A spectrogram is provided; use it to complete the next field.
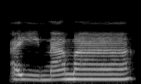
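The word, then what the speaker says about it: أَيْنَمَا: Cara membacanya huruf lin ya. I. Heeh. Jadi tidak berlama-lama ai gitu ya. Khawatirnya masih ada yang membaca dengan a nama ai tidak ya. Dia membacanya harus dengan cepat ya.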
